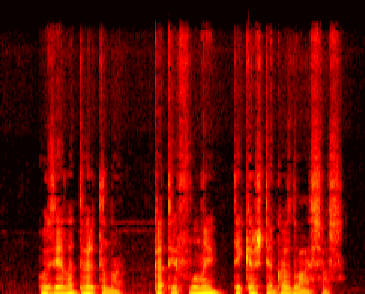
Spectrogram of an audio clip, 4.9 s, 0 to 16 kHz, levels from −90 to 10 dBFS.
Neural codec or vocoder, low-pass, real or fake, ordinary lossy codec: vocoder, 44.1 kHz, 128 mel bands every 256 samples, BigVGAN v2; 14.4 kHz; fake; AAC, 64 kbps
